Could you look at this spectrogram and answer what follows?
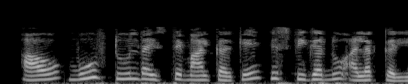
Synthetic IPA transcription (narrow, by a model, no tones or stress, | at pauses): aːomuːʋʈuːld̪aɪst̪eːmaːlkɐɾkeɪsfɪɡəɾnũʔɐləɡ̚kɐɾie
